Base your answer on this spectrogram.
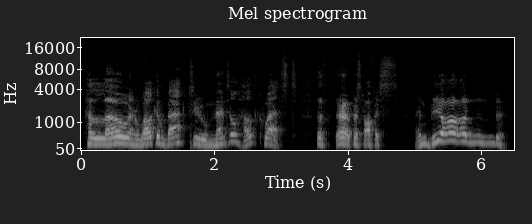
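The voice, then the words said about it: Put-on announcer voice. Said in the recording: “That was my really cool announcer voice.”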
